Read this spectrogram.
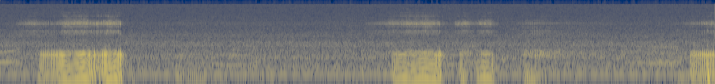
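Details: Rough, rattling snores on the in-breath, separated by quiet pauses of a few seconds; ordinary snoring.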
